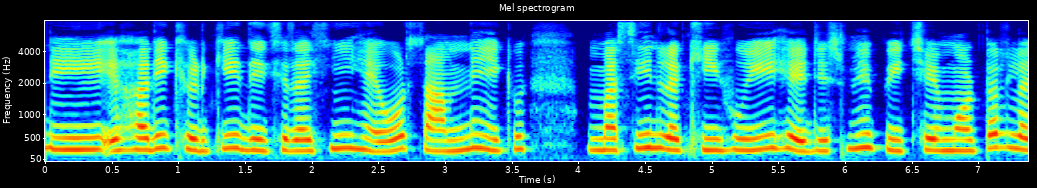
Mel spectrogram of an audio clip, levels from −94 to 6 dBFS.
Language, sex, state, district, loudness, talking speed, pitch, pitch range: Hindi, female, Odisha, Sambalpur, -15 LUFS, 140 wpm, 250 Hz, 235-275 Hz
